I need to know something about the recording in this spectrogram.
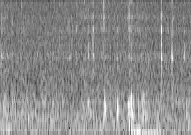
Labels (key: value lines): label: ambient
recorder: HydroMoth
